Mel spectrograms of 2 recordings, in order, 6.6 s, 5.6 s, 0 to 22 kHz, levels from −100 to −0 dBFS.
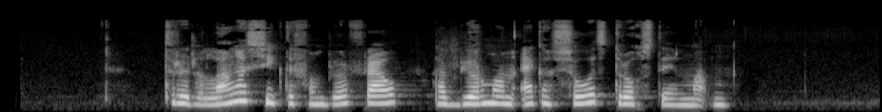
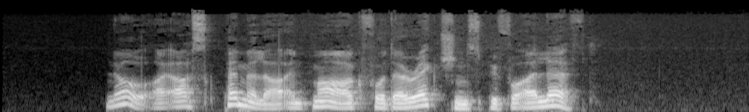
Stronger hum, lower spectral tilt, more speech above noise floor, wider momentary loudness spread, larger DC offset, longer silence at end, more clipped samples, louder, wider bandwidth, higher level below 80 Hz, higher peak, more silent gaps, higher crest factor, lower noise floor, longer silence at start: neither; second, -5.5 dB/octave vs -7 dB/octave; second, 50 dB vs 58 dB; about the same, 9 LU vs 7 LU; neither; second, 1.15 s vs 1.3 s; neither; second, -28 LUFS vs -18 LUFS; second, 11.5 kHz vs 15 kHz; second, -84 dBFS vs -50 dBFS; second, -10 dBFS vs -2 dBFS; neither; about the same, 20 dB vs 16 dB; about the same, -78 dBFS vs -75 dBFS; first, 1.25 s vs 0.8 s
